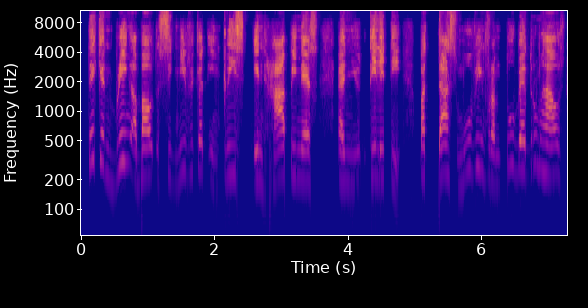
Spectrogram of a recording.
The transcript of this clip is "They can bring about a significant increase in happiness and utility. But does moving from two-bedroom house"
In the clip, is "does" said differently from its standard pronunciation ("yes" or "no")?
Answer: yes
